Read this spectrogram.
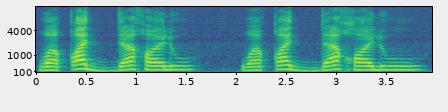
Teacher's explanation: Drop dal to make idgham.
